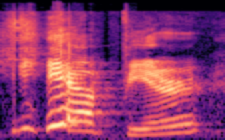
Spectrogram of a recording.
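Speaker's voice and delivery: high, loud laughing exclamation; laughing jeer. Real, not acted. Mocking Peter for a stupid question, laughing jeer. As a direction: laugh out the words, drawn out and loud.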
